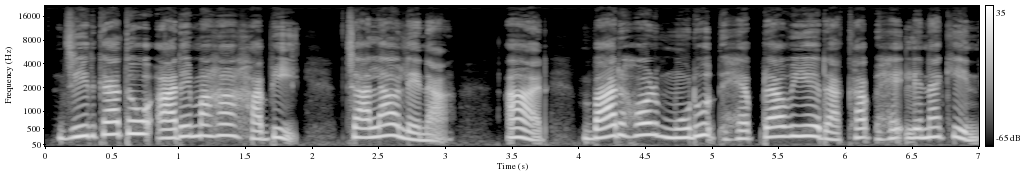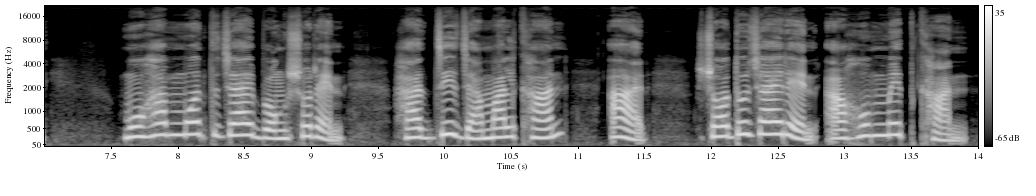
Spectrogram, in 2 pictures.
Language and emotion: Santali, neutral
